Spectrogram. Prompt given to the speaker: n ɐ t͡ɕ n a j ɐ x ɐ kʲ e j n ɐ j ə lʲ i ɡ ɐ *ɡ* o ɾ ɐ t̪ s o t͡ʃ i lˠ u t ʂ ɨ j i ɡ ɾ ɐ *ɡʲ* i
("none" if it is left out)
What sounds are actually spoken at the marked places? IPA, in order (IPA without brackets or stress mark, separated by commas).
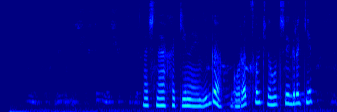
ɡ, kʲ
